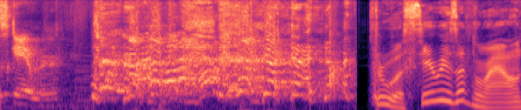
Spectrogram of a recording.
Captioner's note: laughing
